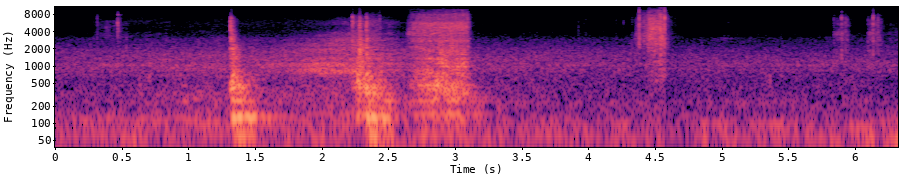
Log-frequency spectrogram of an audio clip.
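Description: Hand tools and metal parts being handled while unbolting a van's bonnet hinge: a sharp knock about a second in, then two short rough scrapes and, later, a brief rasp.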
